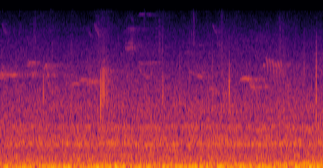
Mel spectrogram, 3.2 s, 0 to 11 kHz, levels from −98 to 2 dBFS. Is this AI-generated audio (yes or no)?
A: no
